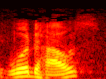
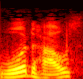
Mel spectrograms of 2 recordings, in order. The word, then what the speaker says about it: Wodehouse: Woodhouse. – What was that again? – Woodhouse, that's how it's pronounced.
